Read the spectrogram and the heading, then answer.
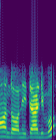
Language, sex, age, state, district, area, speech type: Assamese, female, 30-45, Assam, Lakhimpur, rural, conversation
